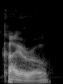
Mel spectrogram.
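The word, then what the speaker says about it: Chi Rho: It's pronounced Cairo.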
